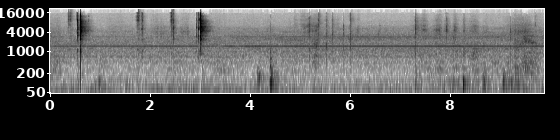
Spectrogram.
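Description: Scissors trimming the edge of fabric laid over an in-the-hoop embroidery letter, a few distinct crisp snips spread out among quieter small clicks and rustles.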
